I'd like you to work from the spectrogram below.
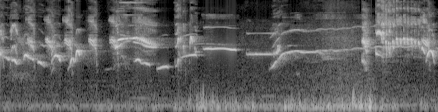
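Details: Oriental magpie-robin song: quick descending whistled notes, then long pure sustained whistles and a buzzy burst, over a low rumble in the background.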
